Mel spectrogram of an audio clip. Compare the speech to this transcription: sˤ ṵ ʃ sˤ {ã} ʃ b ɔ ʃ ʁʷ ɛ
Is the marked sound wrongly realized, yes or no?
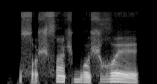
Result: no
